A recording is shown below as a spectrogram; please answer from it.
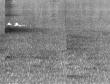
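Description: Indistinct voices of spectators echoing in a gymnasium, opened by a sudden sound with a brief high steady tone at the very start.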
